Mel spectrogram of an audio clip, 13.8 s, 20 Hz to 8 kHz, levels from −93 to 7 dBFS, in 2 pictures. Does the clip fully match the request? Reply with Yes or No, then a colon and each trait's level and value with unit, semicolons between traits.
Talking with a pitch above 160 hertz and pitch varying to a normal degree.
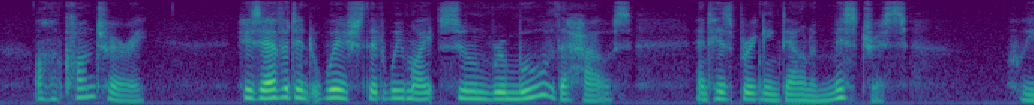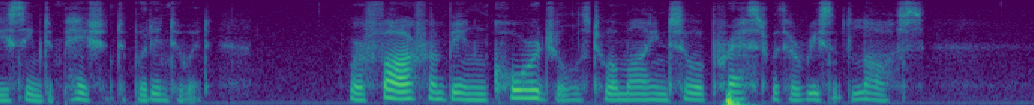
Yes: high, 190 Hz; average, 3.6 semitones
